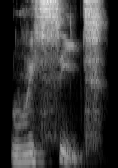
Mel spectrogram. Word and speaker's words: receipt: a corridor you yeah three difficult words of pronunciation very important but the spelling difficult so the first one again receipt receipt the next one aisle aisle third one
